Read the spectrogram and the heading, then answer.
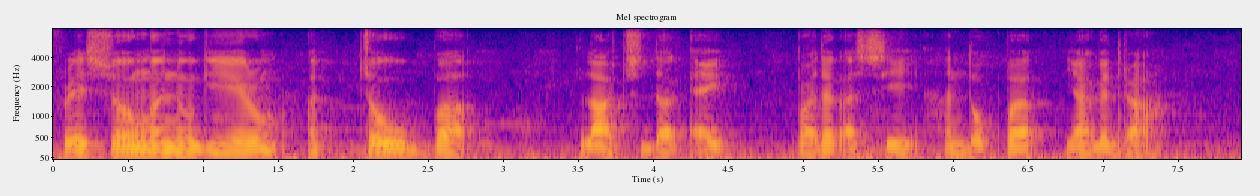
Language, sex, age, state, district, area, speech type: Manipuri, male, 18-30, Manipur, Chandel, rural, read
